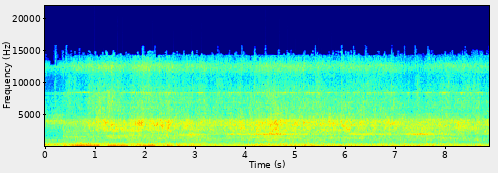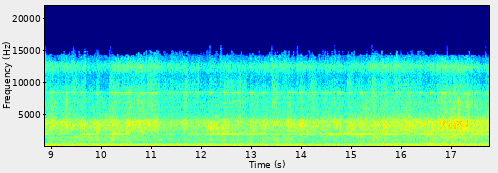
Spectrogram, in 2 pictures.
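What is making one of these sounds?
Helicopter rotor blades whoosh as they turn.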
